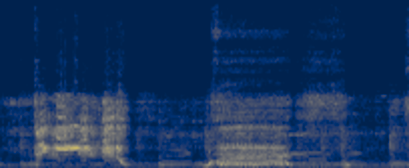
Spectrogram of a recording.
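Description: A girl screams twice: a short outburst near the start and a longer held scream about two seconds in. Background music plays under both.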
